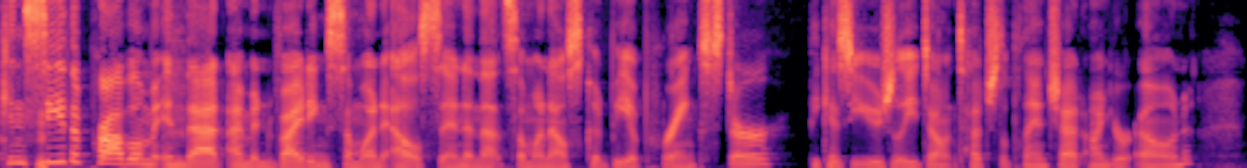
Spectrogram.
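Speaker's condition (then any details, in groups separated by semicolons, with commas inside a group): No condition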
